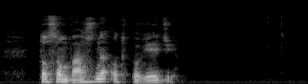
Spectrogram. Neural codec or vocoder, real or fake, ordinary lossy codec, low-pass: none; real; AAC, 48 kbps; 9.9 kHz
